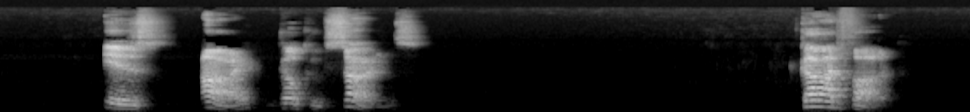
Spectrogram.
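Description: A man speaks loudly and with animation close by, in short bursts.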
